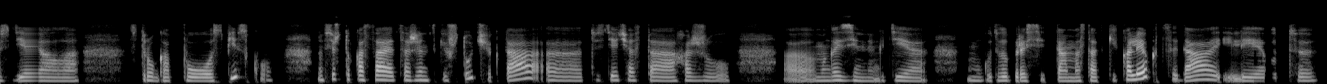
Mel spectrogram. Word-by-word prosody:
сделала 170 -1 -2 0.5
строго 180 -4 -2
по 165 -2 +1
списку, 285 - -2 0.4
но 205 - -5
всё, 240 - +1
что 230 0 -3
касается 205 -1 +4
женских 195 -1 +1
штучек, 280 +9 -2
да, 245 +9 +5
э, 180 -3 -2
то - - -11
есть 195 - -10
я 200 - +2
часто 175 -4 0
хожу, 180 -2 -4 0.5
а, - - -1
в - - -8
магазины, 175 -2 -1
где 170 -3 -3 0.4
могут 175 0 -8
выбросить 170 -2 0
там 160 0 +2
остатки 165 0 -2
коллекций, 245 +9 +5
да, 220 +2 +5
или 165 -5 -1
вот, 170 +2 -6
180 Hz, 130 wpm, -26 LUFS, 170-200 Hz, 0.5 s, да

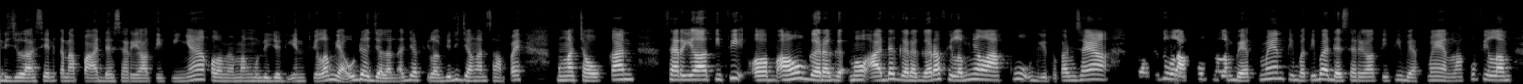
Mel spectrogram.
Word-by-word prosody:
dijelasin 165 0 -2
kenapa 160 -2 -5 0.2
ada 155 - -5
serial 150 -1 -5
TVnya, 150 +9 -4
kalau 175 -7 -2
memang 155 0 -7
mau 160 - -7
dijadiin 155 0 -7
film, 180 +7 -1
ya, 185 - 0
udah 220 +4 +1
jalan 145 -3 -1
aja 190 +2 -4
film. 165 -3 -3
Jadi 200 +4 -4
jangan 175 -2 -3
sampai, 175 +4 -5 0.4
mengacaukan 200 +3 +2 0.3
serial 215 -1 +5
TV, 230 +6 -4
eee, 200 +1 +5
mau 220 +5 +7
garaga 195 -4 +3
mau 210 +2 +1
ada 190 +7 +5
gara-gara 190 0 +2
filmnya 220 +2 +1
laku 210 +1 +2
gitu, 165 -1 -10
kan. 185 0 -3
Misalnya, 225 +2 +3 0.2
waktu 190 +1 -9
itu 270 - -7
laku 235 -2 +3
film 200 -3 -4
Batman 220 +11 0
tiba-tiba 205 +2 -1
ada 180 -7 +2
serial 175 0 -4
TV 180 +3 -12
Batman, 175 +2 -4
laku 180 +7 -9
film 205 -4 +1
190 Hz, 175 wpm, -20 LUFS, 170-215 Hz, 0.4 s, mau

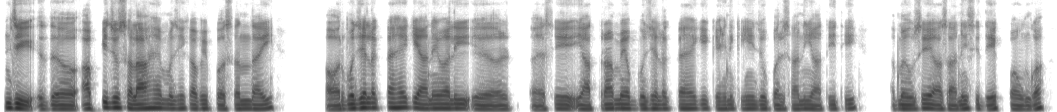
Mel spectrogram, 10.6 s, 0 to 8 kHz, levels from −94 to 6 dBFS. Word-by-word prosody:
जी। 110 -6 +6 0.2
ज 100 -1 +3
आपकी 110 +6 +1
जो 130 0 +5
सलाह 110 -3 +4
है 120 - +3
मुझे 110 +1 0
काफ़ी 110 0 -1
पसंद 100 +2 -1
आई। 105 +5 +1 0.5
और 90 +2 0
मुझे 110 +4 +5
लगता 125 0 0
है 130 +1 +4
कि 130 -1 +1
आने 110 0 +2
वाली 115 0 +3
अ, 95 -2 -1 0.3
ऐसे 85 +5 -4 0.2
यात्रा 100 +2 -1
में 110 0 +2
अब 105 -1 -3
मुझे 105 +1 0
लगता 105 +1 -4
है 105 0 0
कि 110 0 -4
कहीं 100 -1 -4
न 105 - -2
कहीं 105 +1 -3
जो 100 0 -2
परेशानी 100 +1 -3
आती 100 +3 -5
थी 110 +3 -5 0.4
अब 95 - -9
मैं 105 - +3
उसे 115 +4 +1
आसानी 100 0 0
से 110 0 -7
देख 100 +3 -1
पाऊँगा। 95 +3 -1
105 Hz, 225 wpm, -22 LUFS, 100-110 Hz, 0.5 s, जी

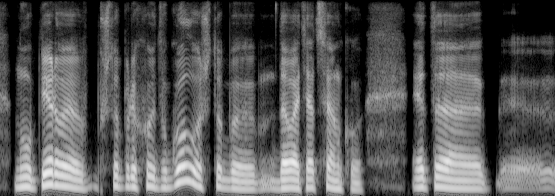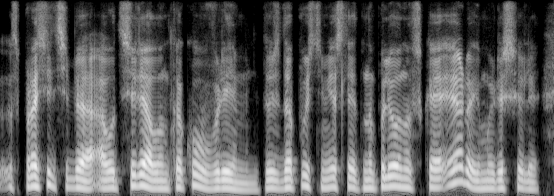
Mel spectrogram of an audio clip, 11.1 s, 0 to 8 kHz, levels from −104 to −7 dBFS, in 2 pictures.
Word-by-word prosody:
Ну, 145 +1 0
первое, 150 -5 +3
что 155 +1 -6
приходит 145 0 -4
в 130 - -4
голову, 210 - +1
чтобы 125 -7 -3
давать 130 +2 +1
оценку- 120 -6 -4 0.4
это, 130 -4 0
э, 65 - -14
спросить 155 +1 +1
себя: 130 -3 +3
"А 125 - +2
вот 130 -1 0
сериал, 165 -6 +4
он 120 -1 -1
какого 140 +2 -1
времени?" 115 -6 0
То - - -2
есть, 125 -2 0
допустим, 135 0 -2
если 140 0 -1
это 130 - -5
наполеоновская 140 +1 +1
эра, 195 - +1
и - - 0
мы 120 0 -2
решили 125 -3 -3
130 Hz, 155 wpm, -23 LUFS, 120-145 Hz, 0.4 s, сериал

